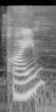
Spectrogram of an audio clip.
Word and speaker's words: hymn: Haim.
